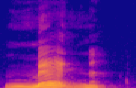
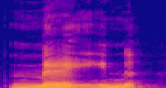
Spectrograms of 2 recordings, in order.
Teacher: men has the monothong e and main has the diphthong a but both words have only one syllable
